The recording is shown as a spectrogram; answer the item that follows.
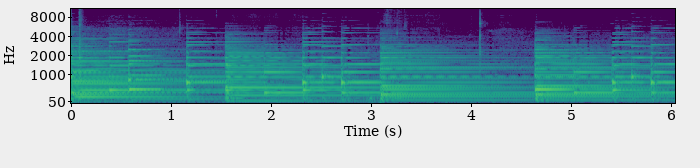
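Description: Addictive Keys virtual piano playing a slow melodic chord progression: sustained chords under a sparse high melody, with a new chord struck about every one and a half seconds, the one near the end the loudest.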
